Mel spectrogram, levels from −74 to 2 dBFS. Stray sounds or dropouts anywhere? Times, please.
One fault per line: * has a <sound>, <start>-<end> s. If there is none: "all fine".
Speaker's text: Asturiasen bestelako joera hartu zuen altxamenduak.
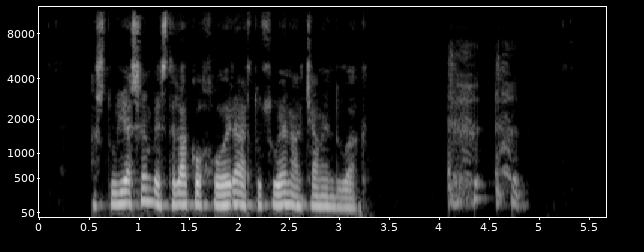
* has a cough, 4.1-4.9 s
